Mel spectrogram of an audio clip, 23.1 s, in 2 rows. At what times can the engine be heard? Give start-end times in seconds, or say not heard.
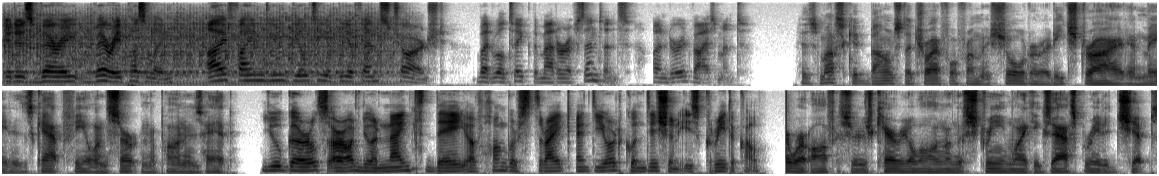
0.0-4.2.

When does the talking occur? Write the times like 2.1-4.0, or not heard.
0.0-23.0.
